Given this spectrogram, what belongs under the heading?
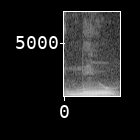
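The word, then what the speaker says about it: ν: uh that V okay actually should be pronounced as new okay but I mean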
